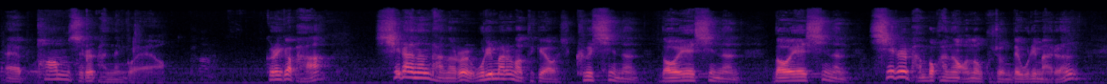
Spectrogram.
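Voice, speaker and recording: There's a little hiss or hum under this mid-range male voice as he delivers an English reading lecture at a boarding academy. He questions his class, then answers himself, moving from animated speech to sudden quiet emphasis.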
